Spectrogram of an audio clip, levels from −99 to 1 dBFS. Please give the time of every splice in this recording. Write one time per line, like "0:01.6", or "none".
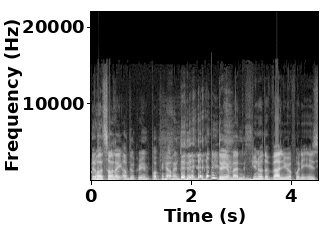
0:02.4
0:03.1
